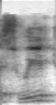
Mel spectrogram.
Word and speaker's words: suite: وبالمناسبه في ناس بينطقوها سويت، بيفتكروها سويت زي الحلاوه يعني، او ناس بينطقوها سوت اللي هو بدله يعني من غير الاي، لكن هي سويت اللي هي اس دبليو اس يو اي تي اي سويت. يعني شنو؟ زي سويت، زي السويت في الفندق يعني، فيه لكن اقسام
